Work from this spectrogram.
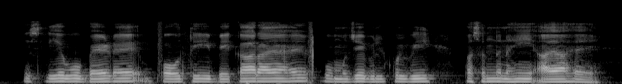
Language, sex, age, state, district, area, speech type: Hindi, male, 30-45, Rajasthan, Jodhpur, rural, spontaneous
